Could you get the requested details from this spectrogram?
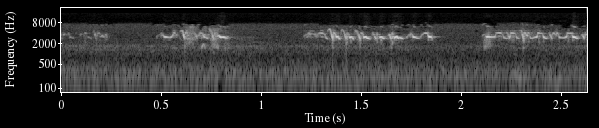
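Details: Happy bald eagle eaglet being fed a fish by its mother at the nest after self-feeding on a rabbit. Three loud, close bursts of piercing, rapidly pulsed chittering.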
